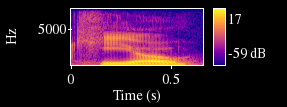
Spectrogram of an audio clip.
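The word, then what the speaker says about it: Keough: Now, this stars Riley Kehoe, who is Elvis's granddaughter. You knew that, right? Is that how you pronounce that? Kehoe?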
